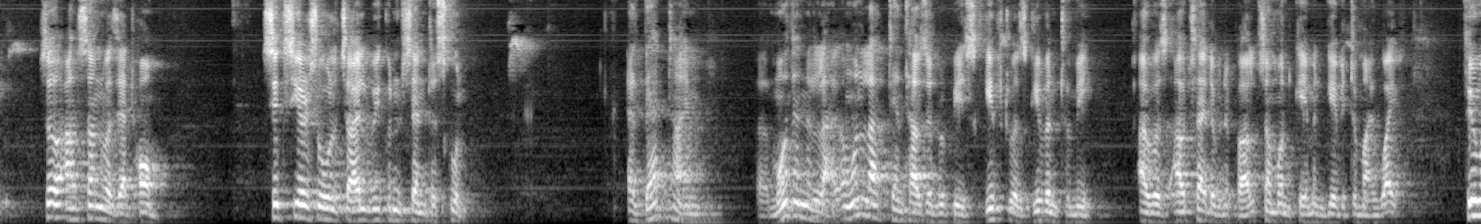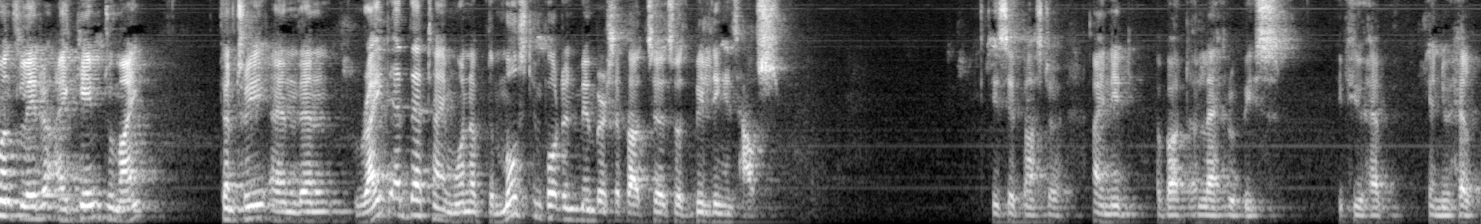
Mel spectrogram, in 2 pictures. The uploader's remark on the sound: preached in Hope Church, Guwahati on January 17, 2021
